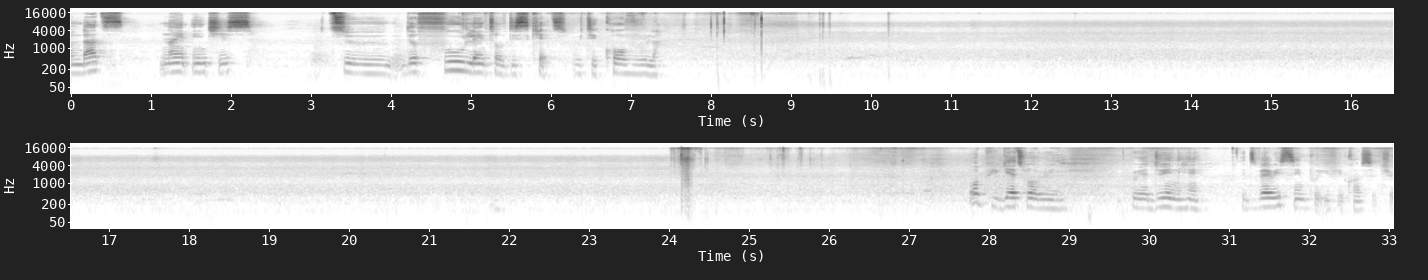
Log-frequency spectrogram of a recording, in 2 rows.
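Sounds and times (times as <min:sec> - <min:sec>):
faint room hiss: 0:00.0 - 0:33.0
plastic ruler rustling on fabric: 0:24.0 - 0:27.6.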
